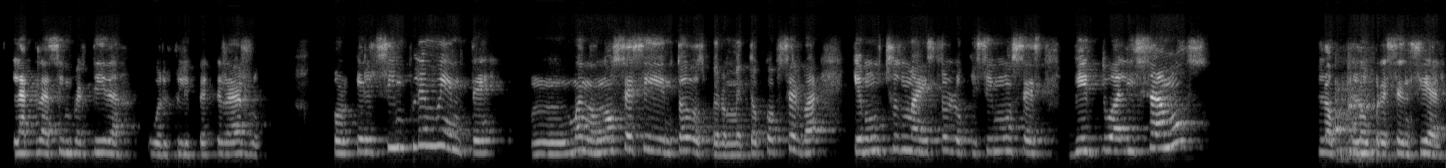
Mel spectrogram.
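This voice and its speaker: At a very slow pace, a woman speaks in a high pitch with audible room echo. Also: ordinary pitch variation. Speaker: webinar speaker, teacher. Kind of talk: webinar talk.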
